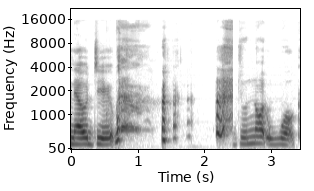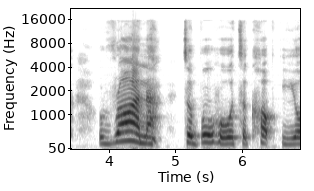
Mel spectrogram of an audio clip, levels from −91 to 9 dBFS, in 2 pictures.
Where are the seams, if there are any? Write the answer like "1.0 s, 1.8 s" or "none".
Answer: 2.5 s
